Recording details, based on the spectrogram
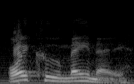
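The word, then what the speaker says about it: οἰκουμένη: And I wrote the pronunciation out. The word translated world here is oikumene.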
